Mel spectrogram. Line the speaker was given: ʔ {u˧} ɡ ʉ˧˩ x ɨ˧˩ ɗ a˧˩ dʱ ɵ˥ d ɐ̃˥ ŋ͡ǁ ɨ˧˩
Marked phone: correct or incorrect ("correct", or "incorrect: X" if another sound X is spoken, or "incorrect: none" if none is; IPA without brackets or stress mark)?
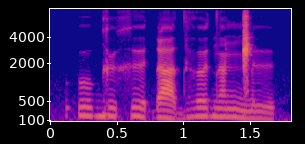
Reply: correct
